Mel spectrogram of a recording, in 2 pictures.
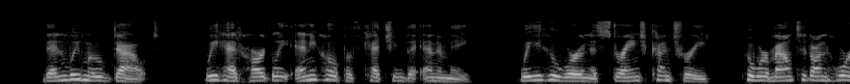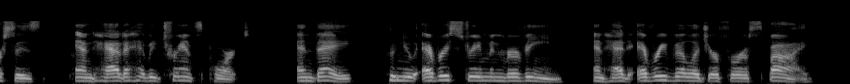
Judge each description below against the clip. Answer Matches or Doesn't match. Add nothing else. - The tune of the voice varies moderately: Matches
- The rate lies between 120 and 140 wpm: Doesn't match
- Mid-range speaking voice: Matches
